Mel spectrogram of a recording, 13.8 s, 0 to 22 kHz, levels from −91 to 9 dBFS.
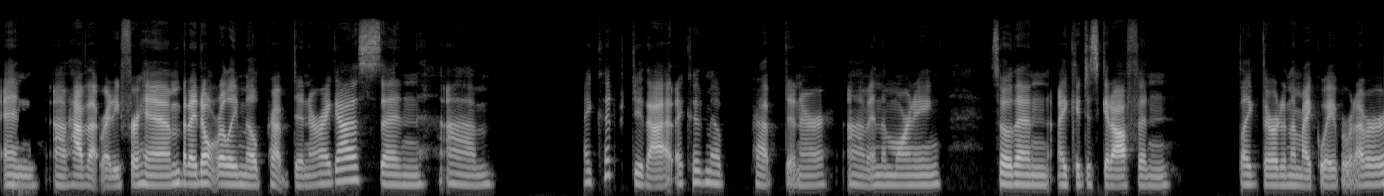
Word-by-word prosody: and, 155 Hz, -2 st, -2 dB
uh, 155 Hz, -2 st, 0 dB
have 155 Hz, -1 st, +7 dB
that 145 Hz, -, +2 dB
ready 145 Hz, 0 st, 0 dB
for 155 Hz, -, +1 dB
him, 160 Hz, +1 st, +4 dB
but 180 Hz, -2 st, +3 dB
I 170 Hz, -, +8 dB
don't 185 Hz, 0 st, +5 dB
really 170 Hz, -1 st, +4 dB
meal 155 Hz, -2 st, 0 dB
prep 170 Hz, +4 st, -2 dB
dinner, 155 Hz, +2 st, -3 dB
I 180 Hz, -, +2 dB
guess, 230 Hz, +3 st, +2 dB
and, 165 Hz, -2 st, -1 dB, 0.2 s
um, 165 Hz, -1 st, -4 dB, 0.9 s
I 195 Hz, -, -6 dB
could 310 Hz, +10 st, -8 dB, 0.2 s
do 175 Hz, -3 st, -3 dB
that. 140 Hz, -2 st, +4 dB
I 180 Hz, -, -3 dB
could 200 Hz, 0 st, -6 dB
meal 180 Hz, -3 st, -5 dB, 0.3 s
prep 160 Hz, -3 st, -3 dB
dinner, 155 Hz, +2 st, -4 dB, 0.2 s
um, 160 Hz, -3 st, -5 dB
in 155 Hz, -, -3 dB
the 160 Hz, -, -5 dB
morning, 160 Hz, +1 st, -3 dB, 0.5 s
so 175 Hz, -2 st, +2 dB
then, 165 Hz, -2 st, +1 dB
I 160 Hz, -, +2 dB
could 165 Hz, +1 st, -5 dB
just 165 Hz, 0 st, -7 dB
get 155 Hz, -, +2 dB
off 150 Hz, +1 st, +5 dB
and, 150 Hz, +1 st, -6 dB, 0.7 s
like, 170 Hz, 0 st, -3 dB
throw 155 Hz, 0 st, +2 dB
it 155 Hz, -, -1 dB
in 155 Hz, -, -3 dB
the 155 Hz, -, 0 dB
microwave 145 Hz, 0 st, 0 dB
or -, -, -3 dB
whatever, 165 Hz, +2 st, +1 dB
160 Hz, 205 wpm, -25 LUFS, 155-170 Hz, 0.9 s, I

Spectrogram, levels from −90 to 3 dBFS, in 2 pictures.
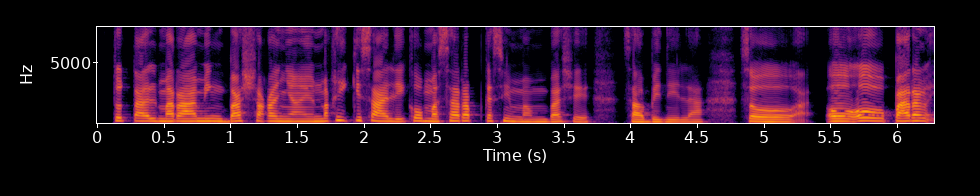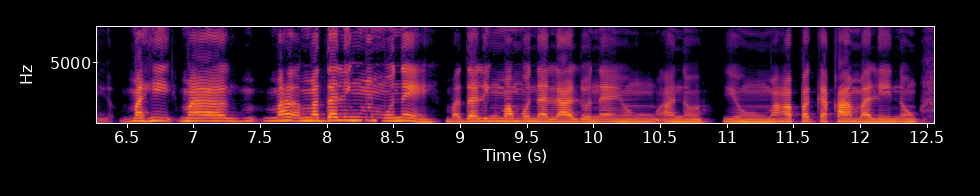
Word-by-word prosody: tutal 225 Hz, -4 st, 0 dB
maraming 210 Hz, 0 st, +3 dB
bash 225 Hz, +3 st, +1 dB
sa -, -, 0 dB
kanya 200 Hz, -2 st, 0 dB
ngayon 195 Hz, -, -2 dB
makikisali 220 Hz, -6 st, 0 dB
'ko 240 Hz, -, 0 dB
masarap 240 Hz, +5 st, +1 dB
kasi 230 Hz, 0 st, -3 dB
mam-bash, 180 Hz, 0 st, -4 dB
eh," 165 Hz, -, -9 dB, 0.2 s
sabi 175 Hz, -1 st, 0 dB
nila. 160 Hz, -1 st, -6 dB, 0.3 s
So, 180 Hz, -4 st, +2 dB, 0.2 s
oo, 210 Hz, +3 st, +4 dB
parang 235 Hz, +1 st, +5 dB, 0.2 s
mahi 235 Hz, +5 st, 0 dB
mag 235 Hz, 0 st, +2 dB, 0.2 s
ma 245 Hz, +2 st, +1 dB
madaling 275 Hz, +2 st, +3 dB
mamuna, 250 Hz, -2 st, -1 dB
eh, 175 Hz, -6 st, -1 dB
madaling 215 Hz, +2 st, -1 dB
mamuna 200 Hz, -2 st, 0 dB
lalo 190 Hz, -1 st, 0 dB
na 190 Hz, 0 st, -4 dB
yung 180 Hz, -1 st, -5 dB
ano 175 Hz, -3 st, -3 dB
yung 180 Hz, -2 st, -3 dB
mga 195 Hz, +1 st, 0 dB
pagkakamali 190 Hz, -2 st, 0 dB
nung, 180 Hz, -1 st, -4 dB
200 Hz, 160 wpm, -23 LUFS, 185-235 Hz, 0.3 s, parang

